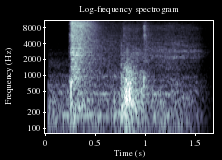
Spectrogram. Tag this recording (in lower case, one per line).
rail transport
train
vehicle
